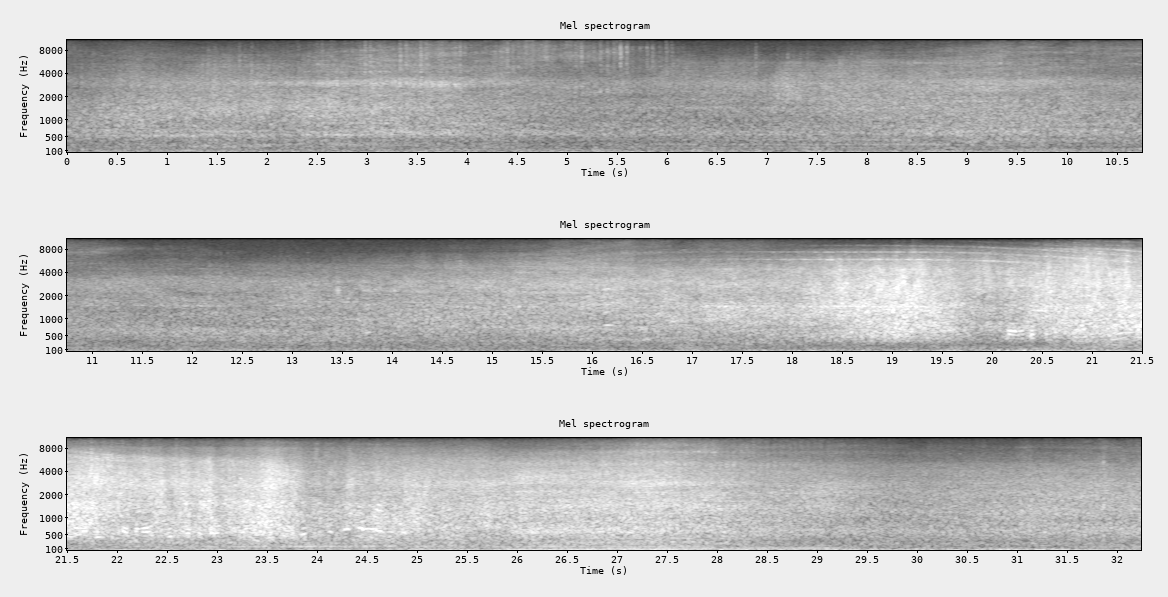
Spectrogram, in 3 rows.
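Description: Boeing 737-800 airliner with its two CFM56 turbofan engines, landing. The jet rumble grows steadily louder as it approaches and is loudest for several seconds as it passes close by, with a high engine whine that drops in pitch. It then eases off as the plane settles onto the runway.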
